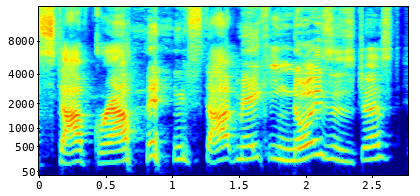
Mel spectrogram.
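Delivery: retold exasperated pleading; exasperated mom. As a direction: beg the kid to stop, stretching the words. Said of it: "I'm like".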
